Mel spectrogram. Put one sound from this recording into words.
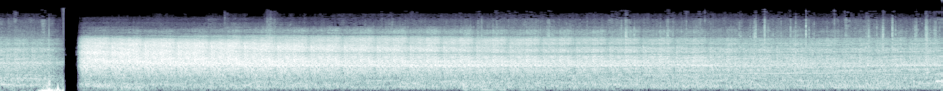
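A model steam locomotive hisses loudly as it runs along the track.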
